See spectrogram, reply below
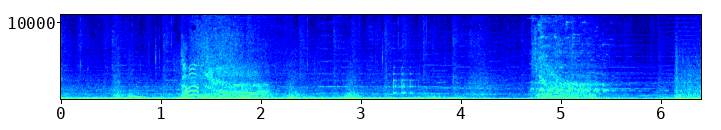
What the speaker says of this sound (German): So, die Rüstung ist zerbrochen.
